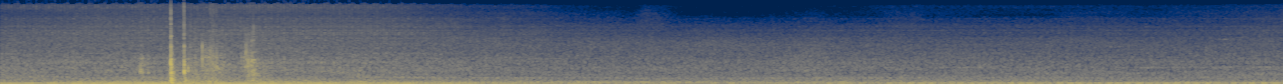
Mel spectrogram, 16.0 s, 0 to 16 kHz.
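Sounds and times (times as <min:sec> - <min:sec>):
diesel engine idling: 0:00.0 - 0:07.0
light knocks: 0:01.6 - 0:03.9.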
